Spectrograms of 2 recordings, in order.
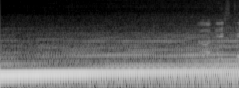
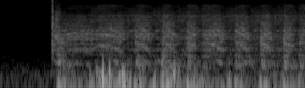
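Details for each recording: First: Track car after swapping in a replacement engine for the blown one: second gear quick rip, clean rising engine note pulling hard, smooth and even with no grinding or knock; engine healthy under load. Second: Track car with freshly swapped replacement engine after the old one blew, first start on a jump pack: starter cranks with an even chug about four beats a second for six seconds but never catches; later found return fuel and grounds unconnected.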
